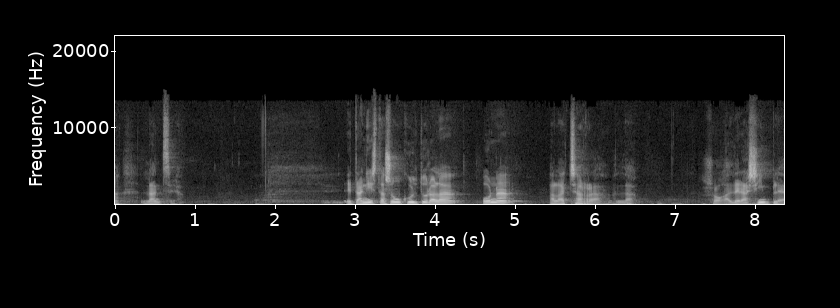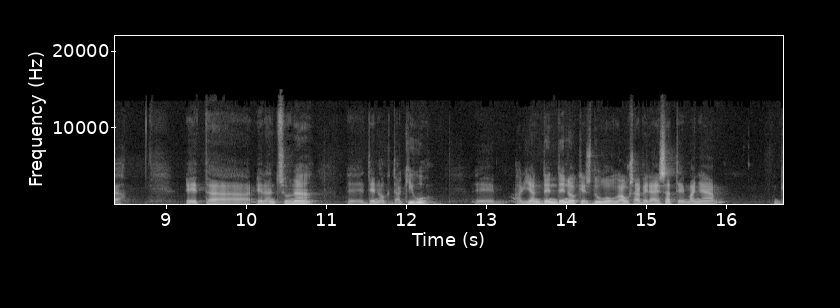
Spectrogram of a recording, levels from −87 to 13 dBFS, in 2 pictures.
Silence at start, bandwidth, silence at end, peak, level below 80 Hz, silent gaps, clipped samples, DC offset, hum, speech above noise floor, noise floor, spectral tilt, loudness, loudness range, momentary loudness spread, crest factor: 0 s; 14.5 kHz; 0 s; 0 dBFS; -50 dBFS; none; under 0.1%; under 0.1%; none; 35 dB; -55 dBFS; -4 dB/octave; -20 LUFS; 6 LU; 18 LU; 22 dB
